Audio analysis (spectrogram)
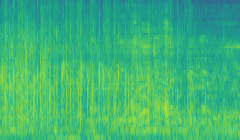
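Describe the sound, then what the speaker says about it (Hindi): Loud clapping from a crowd at a Delhi Bar Council gathering at Tees Hazari courts as the Chief Minister is welcomed, with voices and crowd murmur mixed in. "जोरदार तालियों से मुख्यमंत्री जी के लिए"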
